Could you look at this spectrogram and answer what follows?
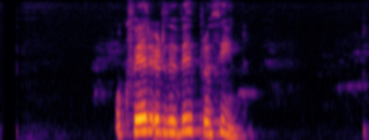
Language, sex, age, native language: Icelandic, female, 40-49, Icelandic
